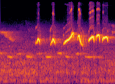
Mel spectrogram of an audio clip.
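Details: Javan grey-throated white-eye delivering a brief clear phrase of high whistled notes, a few single chips leading into a quick bright warbled flourish.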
